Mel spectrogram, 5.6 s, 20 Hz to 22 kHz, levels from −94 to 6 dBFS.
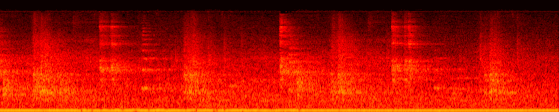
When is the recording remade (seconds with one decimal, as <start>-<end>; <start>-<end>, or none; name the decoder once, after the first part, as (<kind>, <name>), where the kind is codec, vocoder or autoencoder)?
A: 0.8-3.0 (vocoder, Vocos)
